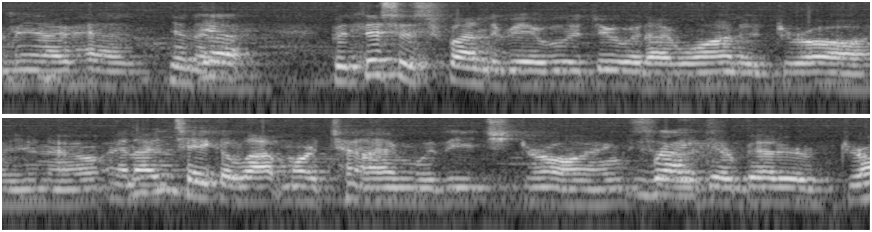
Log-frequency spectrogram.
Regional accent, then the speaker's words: United States; Excuse me, I'm an American, but I have to say this.

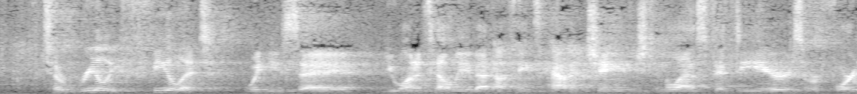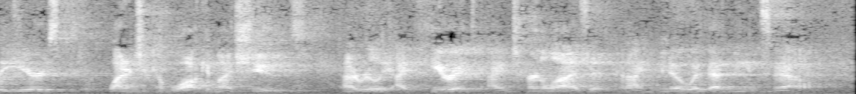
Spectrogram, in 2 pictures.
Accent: Arkansas, United States; also born or lived in Montgomery, Alabama; Now, I'm from Arkansas. I also grew up, spent my elementary school years in Montgomery, Alabama, and my family is all from northern Mississippi.

